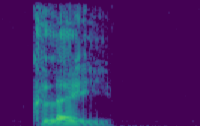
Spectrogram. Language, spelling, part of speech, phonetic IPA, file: Polish, klej, noun / verb, [klɛj], Pl-klej.ogg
